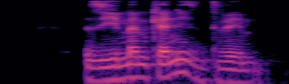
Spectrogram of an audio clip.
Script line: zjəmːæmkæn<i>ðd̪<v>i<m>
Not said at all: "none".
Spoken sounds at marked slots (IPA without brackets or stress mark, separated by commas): i, v, m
